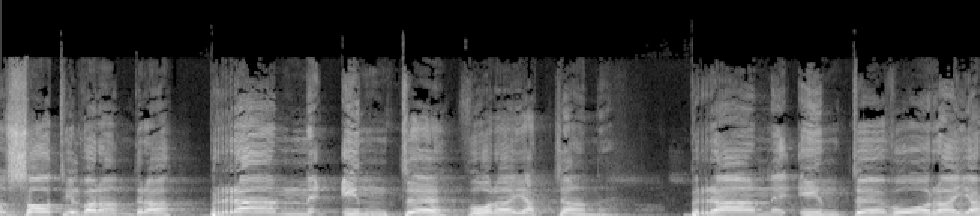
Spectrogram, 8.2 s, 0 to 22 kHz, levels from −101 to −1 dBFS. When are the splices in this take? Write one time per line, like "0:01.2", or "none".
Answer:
0:05.5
